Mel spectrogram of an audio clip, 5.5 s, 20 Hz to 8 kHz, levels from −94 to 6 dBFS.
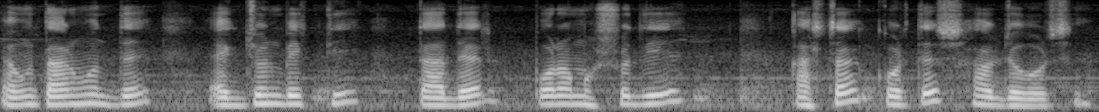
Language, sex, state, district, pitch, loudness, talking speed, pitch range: Bengali, male, Tripura, West Tripura, 170 Hz, -18 LUFS, 130 wpm, 150-185 Hz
